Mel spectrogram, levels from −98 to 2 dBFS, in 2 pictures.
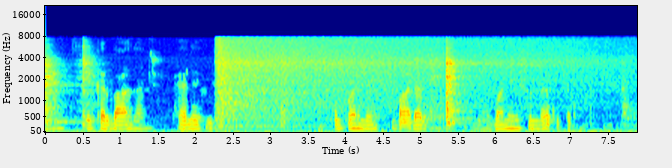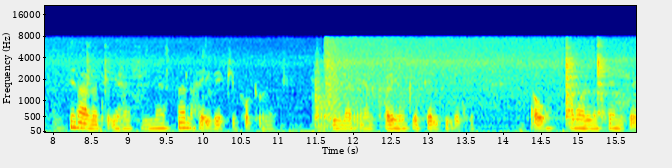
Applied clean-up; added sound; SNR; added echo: none; Hiss; 2 dB; none.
